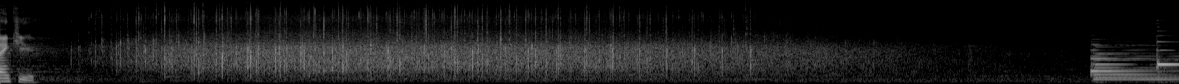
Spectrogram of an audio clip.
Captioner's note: applause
